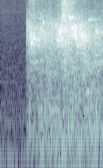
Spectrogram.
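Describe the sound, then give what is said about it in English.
After a brief quiet start, a sparrow chirps in a busy, high-pitched chatter of tweets that carries on continuously and fairly loud, with no voices. “the Wangs were amazed to find a baby sparrow stuck behind their washing machine.”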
